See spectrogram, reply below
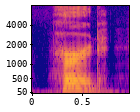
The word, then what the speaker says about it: herd: W-O-L-F in the singular, W-O-L-V-E-S in the plural. What's the word for a large group of elephants? Herd. Pronounced just like the past tense of the verb to hear, but it's spelled H-E-R-D.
